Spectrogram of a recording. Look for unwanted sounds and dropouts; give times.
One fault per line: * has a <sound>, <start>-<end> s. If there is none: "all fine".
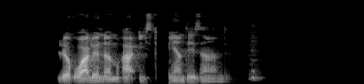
* has a dropout, 1.6-1.7 s
* has a whoosh, 2.5-2.7 s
